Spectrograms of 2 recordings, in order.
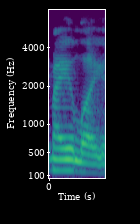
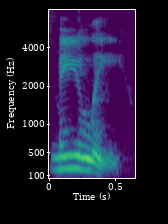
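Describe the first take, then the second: First: It is said the speaker's way, like 'may-lay'. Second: It is said the Canadian way, like 'mealy'.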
